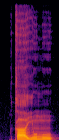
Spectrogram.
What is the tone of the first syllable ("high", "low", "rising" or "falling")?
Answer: low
